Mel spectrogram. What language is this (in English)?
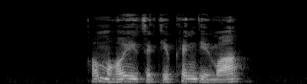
Cantonese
